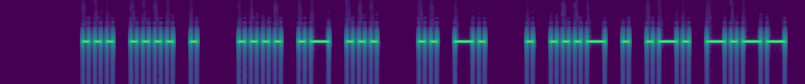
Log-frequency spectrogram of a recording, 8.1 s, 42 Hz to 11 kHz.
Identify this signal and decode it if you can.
Morse code, heard as a keyed tone, about 20 wpm, 700 Hz. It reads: SHE HAS IN EVERY
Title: Sentences from Top 1300 Words 20wpm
